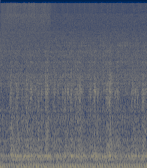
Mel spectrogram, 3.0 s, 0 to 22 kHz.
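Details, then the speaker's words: Ford Transit MK8 L3H3 diesel van, low miles; harsh grinding over steady diesel drone when clutch is pressed, in gear or neutral, and when changing down; owner suspected clutch release bearing, found failed flywheel. "As you change down, you get a pretty severe grinding noise as well, which is why I think it's something to do with the clutch or the clutch release bearing."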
